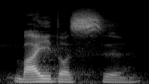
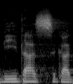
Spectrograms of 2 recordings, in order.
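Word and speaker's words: Midas: 한번 더 인사했으면 좋겠습니다 영어식으로는 마이더스라고 발음을 하고 그게 원래 그 그리스 신화에 나오는 이름이니까 헬라식으로 발음하면 미다스가 되는데요 이 미다스는 만지는 모든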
